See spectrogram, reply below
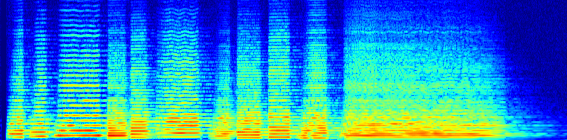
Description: Trombone Ensemble

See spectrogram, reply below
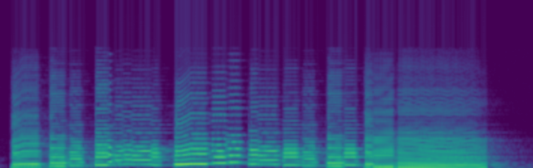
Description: Alto Sax

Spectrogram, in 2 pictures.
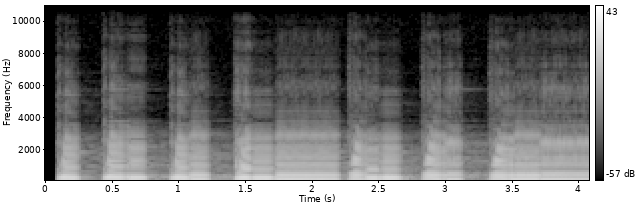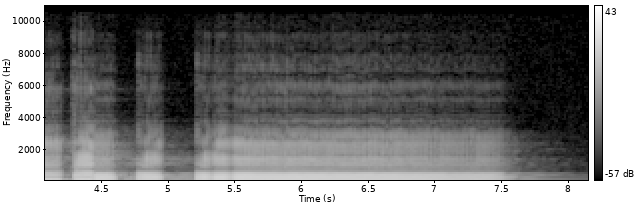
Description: Soft Baritone Sax

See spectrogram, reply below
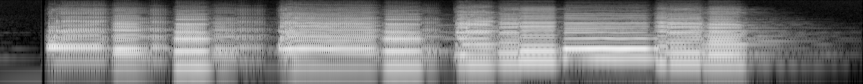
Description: Baritone Sax

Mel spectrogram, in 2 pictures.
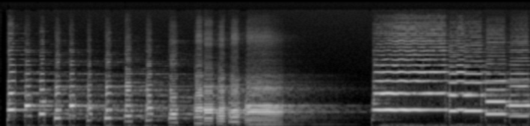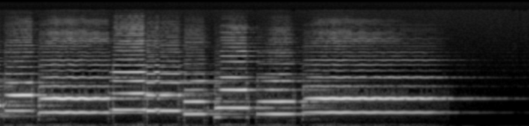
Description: Classical Bassoon

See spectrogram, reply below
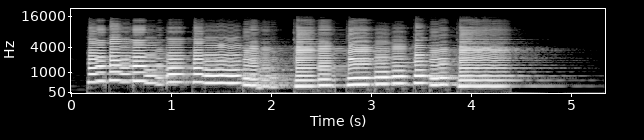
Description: Soft Alto Sax

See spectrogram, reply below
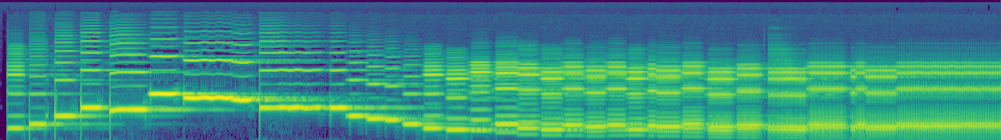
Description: Vowel Synth

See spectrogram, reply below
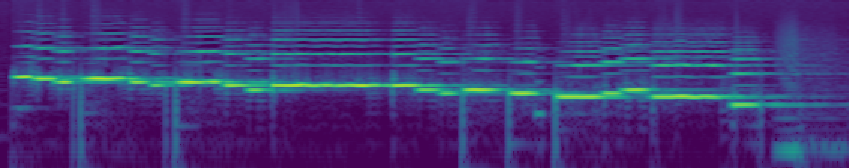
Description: Classic Triangle

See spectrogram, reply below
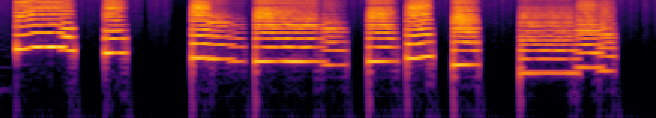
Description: Happy Organ Wide

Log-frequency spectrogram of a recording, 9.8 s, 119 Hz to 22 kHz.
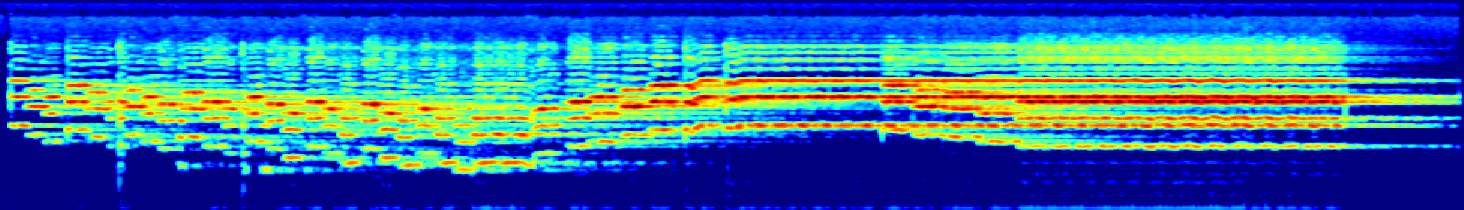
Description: B3 Classic

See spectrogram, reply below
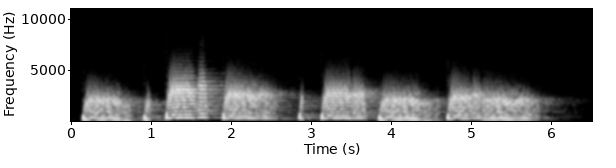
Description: Dual Quack

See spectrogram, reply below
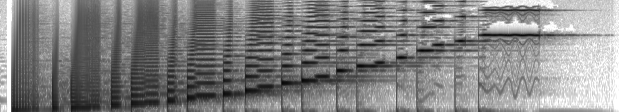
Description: Saw Growl

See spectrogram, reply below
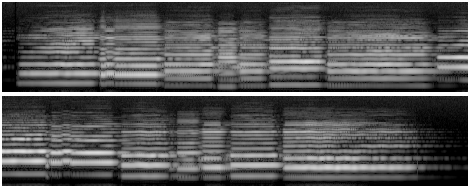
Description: Classical English Horn

